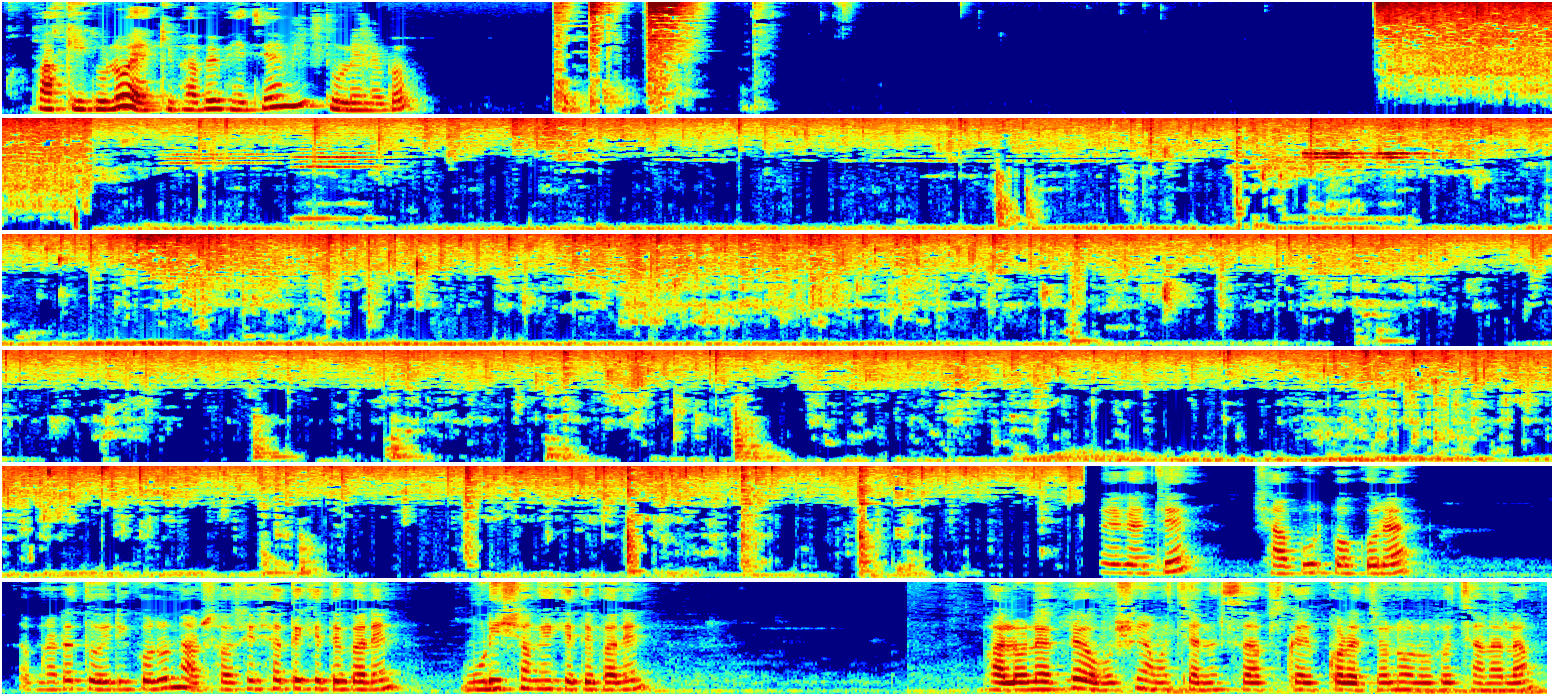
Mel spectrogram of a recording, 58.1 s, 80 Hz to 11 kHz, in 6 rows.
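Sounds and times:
deep-frying sizzle in oil: 0:08.6 - 0:45.6
spatula scraping against pan: 0:14.9 - 0:19.4, 0:22.6 - 0:45.5.

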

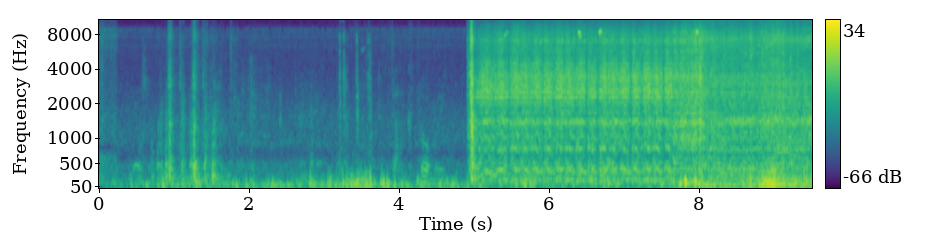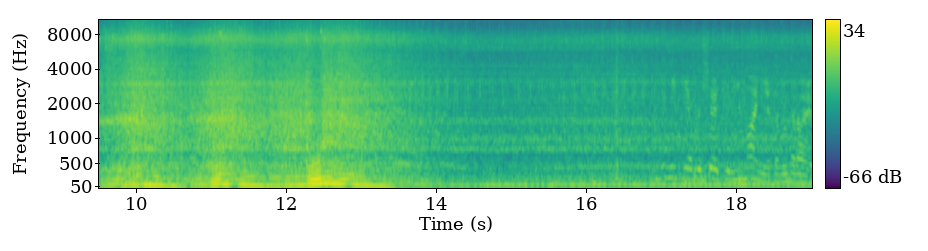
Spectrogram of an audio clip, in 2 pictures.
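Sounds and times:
car engine revving and idling: 0:06.1 - 0:19.0.

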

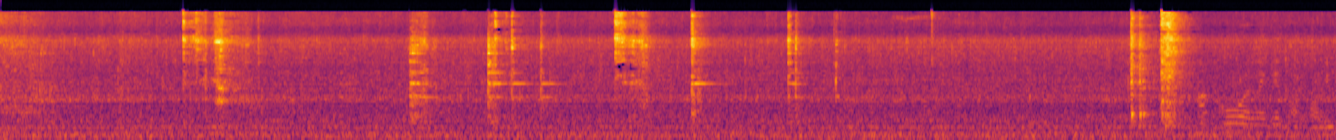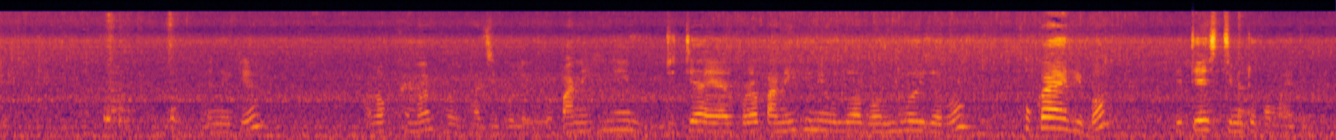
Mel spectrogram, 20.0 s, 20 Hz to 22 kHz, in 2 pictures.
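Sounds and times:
meat sizzling: 0:00.0 - 0:20.0.

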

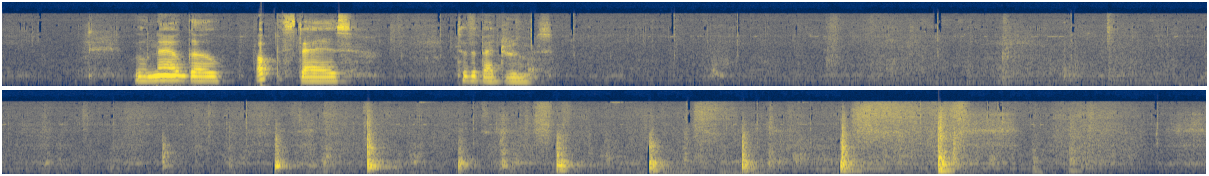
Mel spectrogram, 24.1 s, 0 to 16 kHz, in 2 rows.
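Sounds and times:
footsteps on wooden stairs: 0:12.4 - 0:23.1.

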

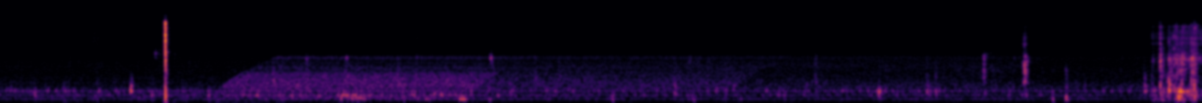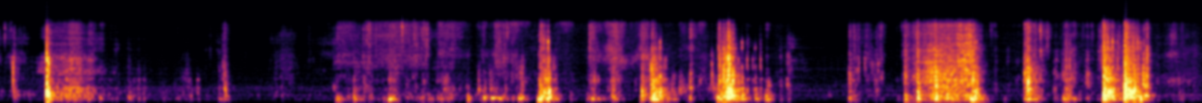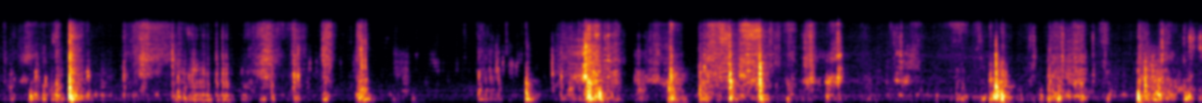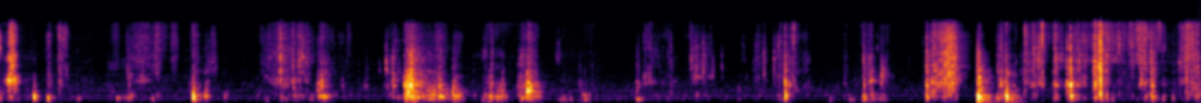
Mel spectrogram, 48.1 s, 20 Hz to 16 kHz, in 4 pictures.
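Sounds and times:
cardboard scraping and thunking: 0:21.1 - 0:27.8, 0:33.5 - 0:36.6
box cutter slitting packing tape: 0:45.4 - 0:45.8.

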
